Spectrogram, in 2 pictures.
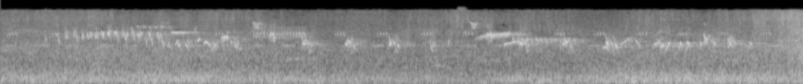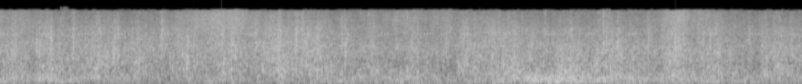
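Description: Small birds chirping and twittering over a steady hiss of background noise. About halfway the birdsong stops and a louder, rougher hiss with dense crackling takes over.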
